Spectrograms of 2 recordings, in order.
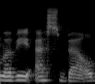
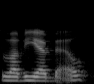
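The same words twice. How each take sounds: First: The s in 'est' is pronounced. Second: The s in 'est' is silent. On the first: The speaker calls it wrong. "I keep saying" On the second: The speaker calls it right. "I don't think in French they pronounce the S, just"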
